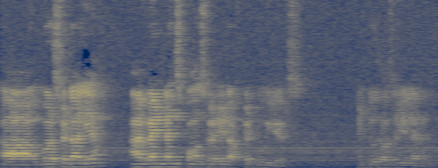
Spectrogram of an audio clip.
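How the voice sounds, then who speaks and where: With audible room echo and light background noise, a man talks at a fairly quick pace. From India, Maharashtra. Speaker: student entrepreneurship club leader; presenter. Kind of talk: presentation. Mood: reflective, personal story. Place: classroom. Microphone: camera far.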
